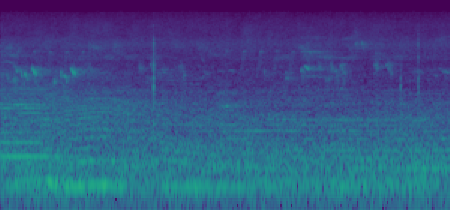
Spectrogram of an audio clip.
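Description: Birds chirping: short, high calls in a quick cluster near the start and another about four seconds in, over a steady low hum.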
